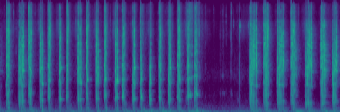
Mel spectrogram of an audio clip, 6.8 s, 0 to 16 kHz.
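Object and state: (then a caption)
Plastic pop tube toy. A hollow purple corrugated plastic pop tube, held in both hands over a wooden table, is compressed and extended so its ridges click and pop. About 29 sharp, bright clicks come in a fast, steady run, pause briefly around the four-second mark, then resume. Each snap is short and dry with almost no ring.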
